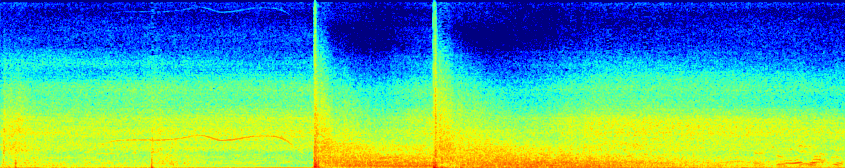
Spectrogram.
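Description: Aerial firework shell: a thin wavering whistle for about two seconds, then a loud bang just after three seconds and a second bang about a second later, followed by a noisy rush that fades over the next few seconds. A steady low hum runs underneath.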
